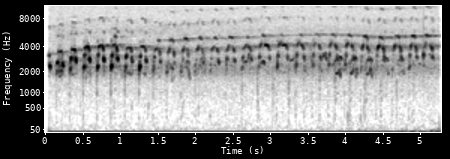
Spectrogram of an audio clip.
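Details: Osprey at its nest in Latvia on 4 July 2017 around 12:12, with a wet fish, gives a quick series of high, thin whistled chirps, loudest at first, then softer repeated notes.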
